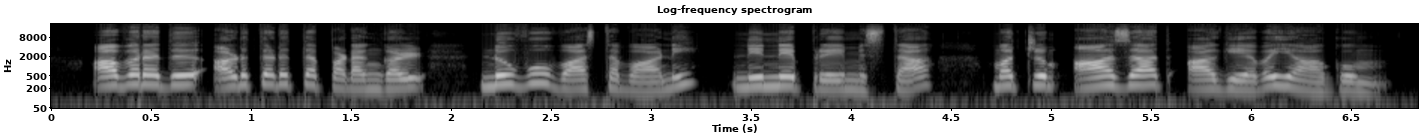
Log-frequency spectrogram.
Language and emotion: Tamil, neutral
